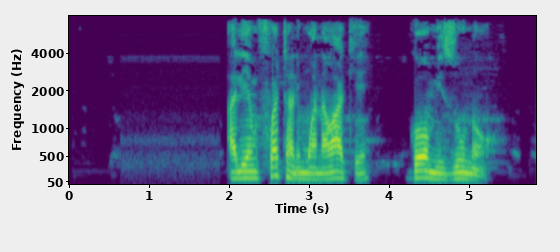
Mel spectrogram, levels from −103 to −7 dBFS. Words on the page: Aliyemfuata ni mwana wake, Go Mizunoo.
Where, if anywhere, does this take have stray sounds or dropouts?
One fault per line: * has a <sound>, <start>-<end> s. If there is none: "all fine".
all fine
